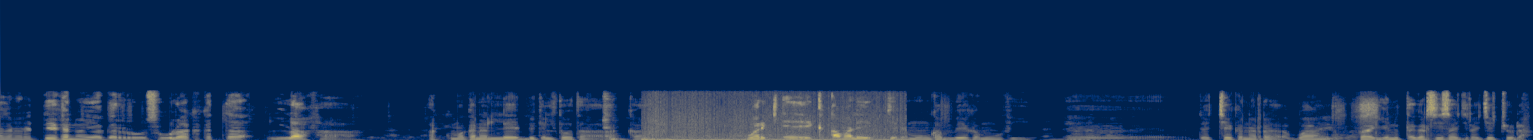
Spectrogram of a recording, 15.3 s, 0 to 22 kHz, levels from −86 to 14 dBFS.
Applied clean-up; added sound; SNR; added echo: none; Explosion; 5 dB; none.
